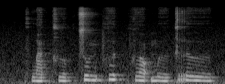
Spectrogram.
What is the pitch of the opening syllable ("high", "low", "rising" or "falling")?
low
